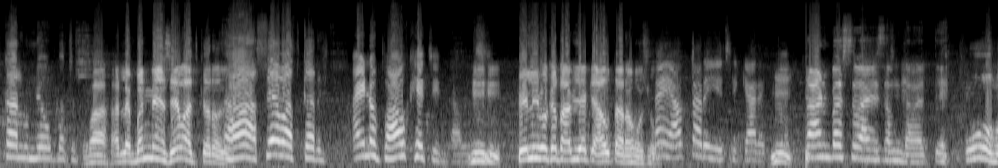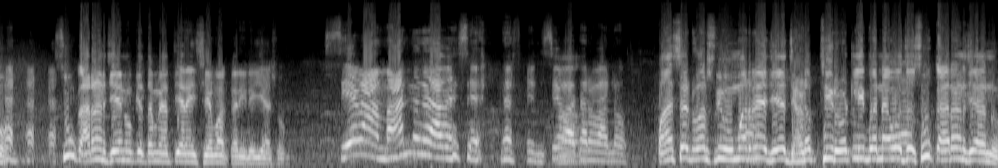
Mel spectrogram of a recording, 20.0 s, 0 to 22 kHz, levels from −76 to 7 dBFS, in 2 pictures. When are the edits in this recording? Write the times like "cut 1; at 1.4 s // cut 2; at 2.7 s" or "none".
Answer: cut 1; at 3.4 s // cut 2; at 8.1 s // cut 3; at 16.5 s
